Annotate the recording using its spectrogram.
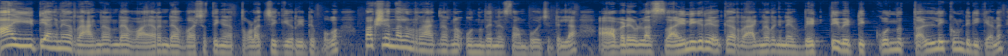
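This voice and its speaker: A man with a Malayali accent retelling the events of a TV episode in a casual spoken way, briefly slowing down to quote the characters. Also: mid-range voice. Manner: retells events in plain spoken style, quoting characters in a slower voice. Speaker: recap narrator.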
